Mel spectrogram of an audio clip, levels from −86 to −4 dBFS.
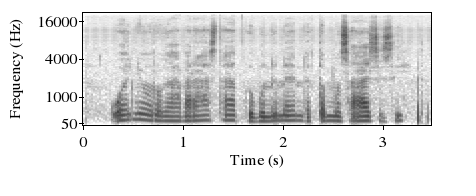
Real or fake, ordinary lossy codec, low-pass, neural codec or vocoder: real; none; none; none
